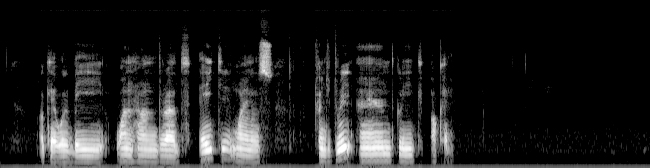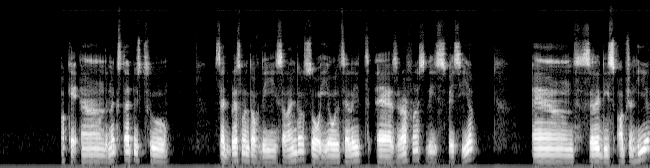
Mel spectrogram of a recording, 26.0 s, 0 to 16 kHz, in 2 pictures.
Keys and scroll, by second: 3.4-6.4 typing.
